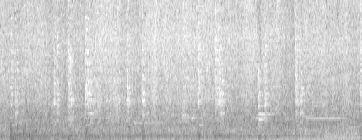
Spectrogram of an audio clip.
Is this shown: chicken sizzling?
yes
